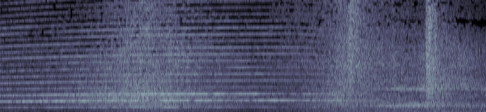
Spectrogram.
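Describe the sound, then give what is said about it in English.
An ambulance siren wails steadily and loudly as paramedics arrive at John Candy's apartment. Its sustained tone slides slowly in pitch over a rumble of traffic noise, with no voices present. “Paramedics arrive on the scene.”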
